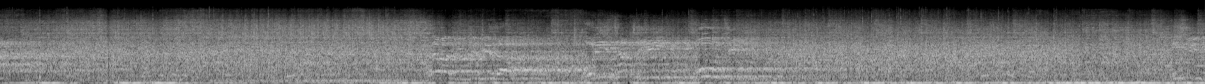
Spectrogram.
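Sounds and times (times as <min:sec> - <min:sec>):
public-address announcement: 0:00.0 - 0:12.0
stadium crowd applauding: 0:00.0 - 0:12.0.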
